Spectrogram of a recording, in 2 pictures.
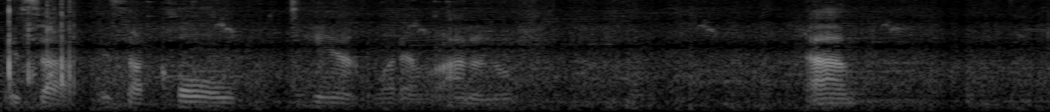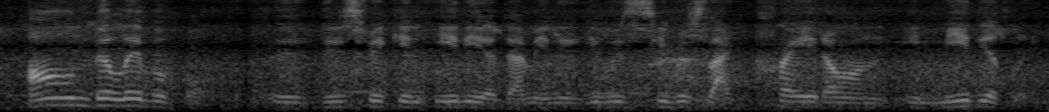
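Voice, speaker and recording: A man's voice: medium pitch, normal speed, noisy background. Angry man ranting outdoors. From Mexico. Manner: angry, profane, scornful. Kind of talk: off-the-cuff ranting monologue.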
